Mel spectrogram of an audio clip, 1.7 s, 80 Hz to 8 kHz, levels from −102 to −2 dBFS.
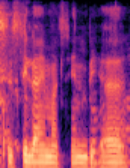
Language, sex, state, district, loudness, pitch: Hindi, male, Bihar, Muzaffarpur, -16 LUFS, 95 Hz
